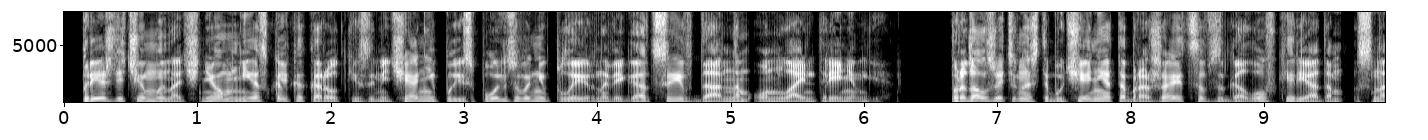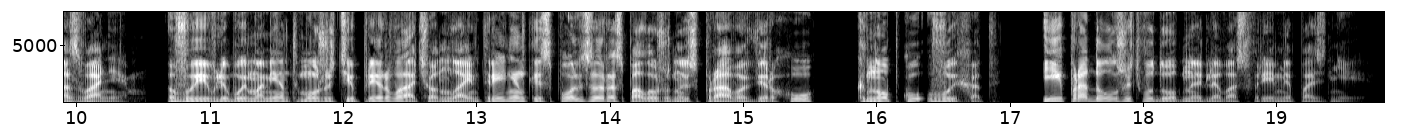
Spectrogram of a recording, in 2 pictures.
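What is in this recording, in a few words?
Russian, male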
